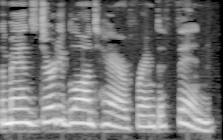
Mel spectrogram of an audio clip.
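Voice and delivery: plain reading voice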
